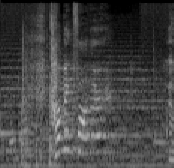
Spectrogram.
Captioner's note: knocks on door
